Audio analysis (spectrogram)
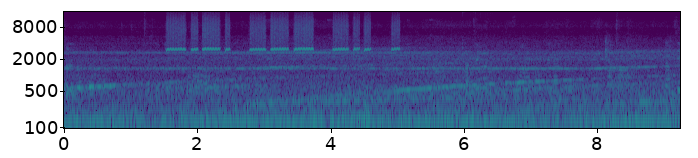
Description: Morse code, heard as a whistle, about 14 wpm, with the noise inside a subway train. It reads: CODE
